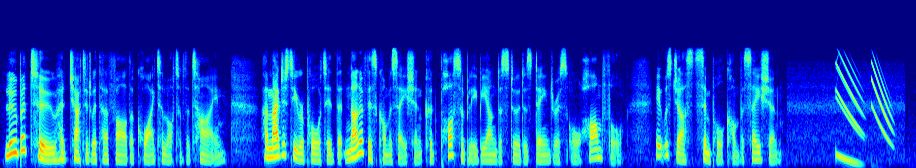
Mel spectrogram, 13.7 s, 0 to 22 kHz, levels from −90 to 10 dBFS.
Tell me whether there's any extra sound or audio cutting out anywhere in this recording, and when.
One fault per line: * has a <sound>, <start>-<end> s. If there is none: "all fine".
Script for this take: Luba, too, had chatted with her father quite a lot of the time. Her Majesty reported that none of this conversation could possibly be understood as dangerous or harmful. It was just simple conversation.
* has a chirp, 12.5-13.4 s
